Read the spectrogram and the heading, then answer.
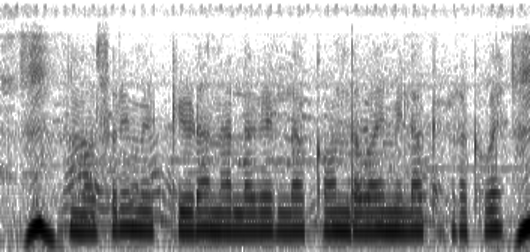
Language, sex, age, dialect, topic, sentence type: Magahi, male, 18-24, Central/Standard, agriculture, question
